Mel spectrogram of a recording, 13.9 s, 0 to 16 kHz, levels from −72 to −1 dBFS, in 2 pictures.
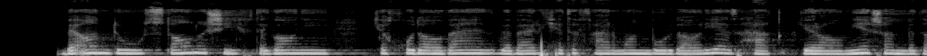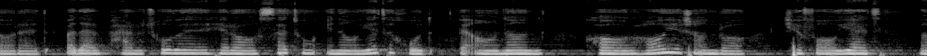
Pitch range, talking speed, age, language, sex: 185-200 Hz, 120 wpm, 30-49, English, female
